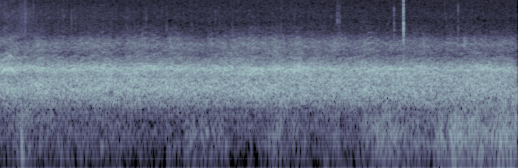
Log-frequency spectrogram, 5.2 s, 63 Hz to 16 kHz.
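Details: Snow Geese gathered in large flocks on Cayuga Lake, New York, during a spring migration stopover, 20 March 2021. Incessant overlapping honking forms a thick, even din throughout, with faint ticks.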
